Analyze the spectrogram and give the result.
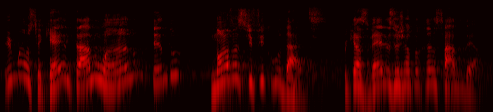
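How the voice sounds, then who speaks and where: A young man with a Brazilian Portuguese accent, preaching a humorous sermon and telling jokey, animated stories to a congregation in a church. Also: very high voice, moderate pace. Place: church auditorium. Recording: long church hall reverb, faint noise.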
